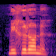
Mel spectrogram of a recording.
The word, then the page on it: mixw ronw: Apatani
